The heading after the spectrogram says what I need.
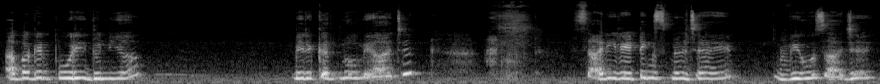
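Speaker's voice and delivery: choked with grief, long pauses between phrases; real tearful breakdown. Real, not acted. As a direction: push the words out through tears, stopping often. Breaking down over her loss.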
